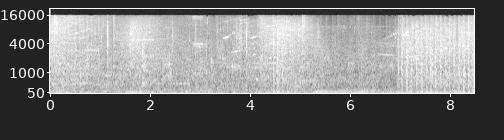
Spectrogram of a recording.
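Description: Sustained gunfire and heavy booms in the video game Remnant 2 fill the whole stretch, loud and dense with bursts of shots, growing harsher near the end.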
